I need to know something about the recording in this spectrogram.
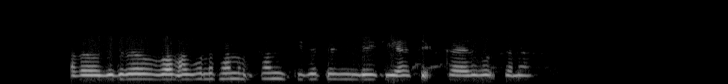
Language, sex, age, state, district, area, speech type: Santali, female, 30-45, West Bengal, Bankura, rural, conversation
